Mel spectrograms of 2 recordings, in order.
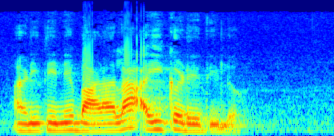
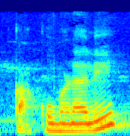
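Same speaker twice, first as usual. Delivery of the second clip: ordinary delivery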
